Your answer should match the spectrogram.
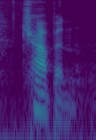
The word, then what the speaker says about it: Chopin: Chopin, I believe his name is pronounced.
